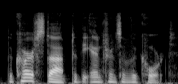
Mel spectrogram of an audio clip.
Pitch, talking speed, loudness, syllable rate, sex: 110 Hz, 305 wpm, -19 LUFS, 8.2 syllables/s, male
